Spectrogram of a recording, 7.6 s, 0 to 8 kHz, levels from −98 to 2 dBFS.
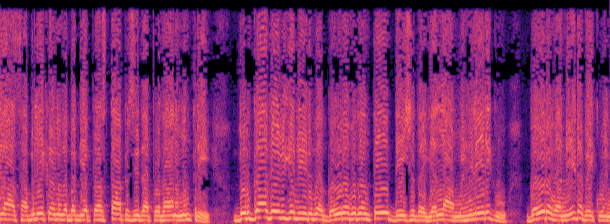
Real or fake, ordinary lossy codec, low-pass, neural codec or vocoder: real; none; none; none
